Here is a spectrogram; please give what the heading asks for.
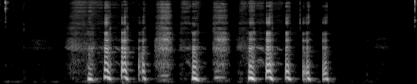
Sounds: Laughter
